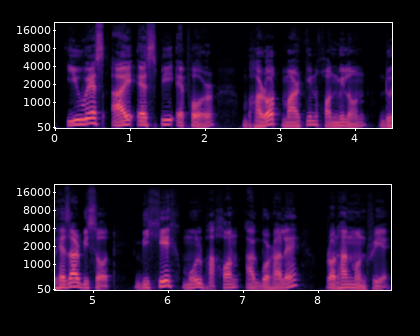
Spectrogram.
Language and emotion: Assamese, neutral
